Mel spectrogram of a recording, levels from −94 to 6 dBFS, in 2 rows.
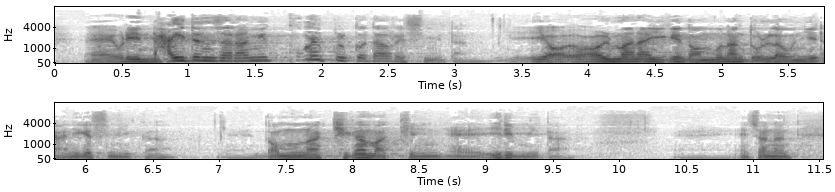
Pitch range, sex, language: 120-200 Hz, male, Korean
